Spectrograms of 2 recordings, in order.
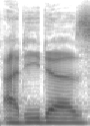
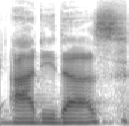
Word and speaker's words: Adidas: People in the US or other countries say Adidas and Germans say Adidas.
